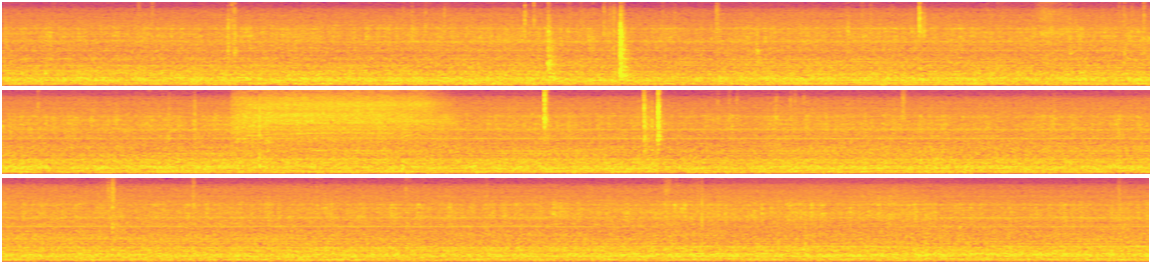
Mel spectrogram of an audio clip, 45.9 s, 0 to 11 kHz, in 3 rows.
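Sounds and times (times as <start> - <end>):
air conditioner humming: 0.0 - 45.9
burst of hiss: 18.4 - 21.3.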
